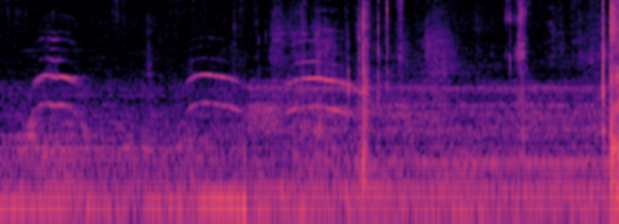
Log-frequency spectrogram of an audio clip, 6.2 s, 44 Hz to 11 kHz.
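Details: Abandoned kitten that survived two days in -11°C snow, now rescued and receiving medicine from the vet. Three drawn-out, arching meows about a second apart, followed by sharp knocks and clicks.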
